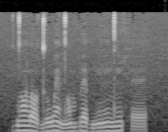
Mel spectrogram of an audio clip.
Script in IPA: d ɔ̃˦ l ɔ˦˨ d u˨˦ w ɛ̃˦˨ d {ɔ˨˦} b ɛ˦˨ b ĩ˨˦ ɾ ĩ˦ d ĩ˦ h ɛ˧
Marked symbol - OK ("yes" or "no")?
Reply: no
